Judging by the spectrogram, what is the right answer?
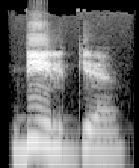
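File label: belgium, Spanish; gcompris-data; geography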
